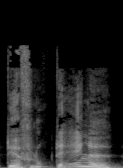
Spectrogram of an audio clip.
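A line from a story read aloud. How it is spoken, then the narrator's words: Excited call. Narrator (German): rief sie begeistert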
